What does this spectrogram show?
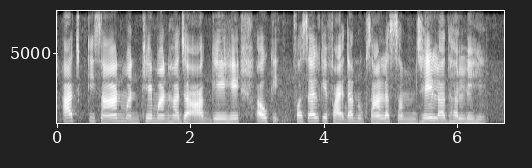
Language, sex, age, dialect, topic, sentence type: Chhattisgarhi, female, 60-100, Western/Budati/Khatahi, agriculture, statement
